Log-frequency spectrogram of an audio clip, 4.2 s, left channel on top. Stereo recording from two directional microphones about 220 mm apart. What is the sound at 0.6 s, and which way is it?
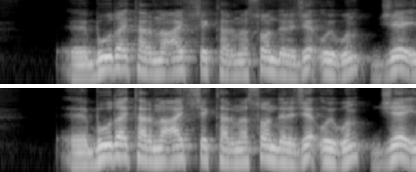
Speech, 45° right (ahead or behind).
